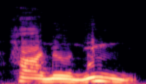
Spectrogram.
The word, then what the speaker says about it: 하느님: 않 로 채택이 되면서 서북 지방에서는이 아자를 어떻게 발음하는 하나님 이렇게 발음을 한 겁니다 아가 모음으로 바뀌어서 하나님이 됐습니다 반면에 서울 이남 지방에서는 이것을 아래 아를의 모음으로 바꿨습니다 그래서 하느님 이렇게 발음이 된 겁니다 그러니깐 하나님도 맞고 하느님도 맞습니다 그러면이 의로 바뀌는게 뭐냐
